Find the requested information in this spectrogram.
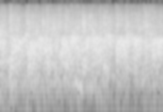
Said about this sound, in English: Okay, a round of applause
